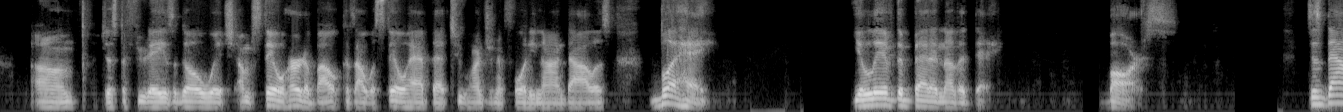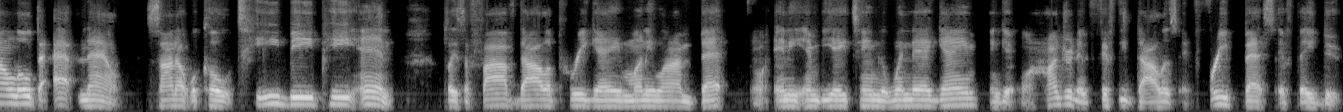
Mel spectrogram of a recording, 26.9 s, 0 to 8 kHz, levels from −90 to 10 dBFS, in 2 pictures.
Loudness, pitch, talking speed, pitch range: -16 LUFS, 110 Hz, 135 wpm, 95-120 Hz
